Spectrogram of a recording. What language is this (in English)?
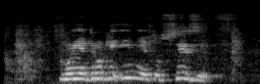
Polish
